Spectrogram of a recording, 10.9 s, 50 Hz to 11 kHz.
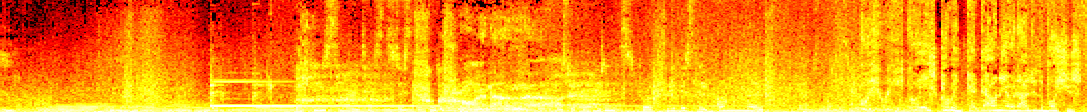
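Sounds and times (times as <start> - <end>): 
steady hiss: 0.0 - 10.8
doorbell two-note ding-dong chime: 2.1 - 7.5
speech: 5.6 - 10.8.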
